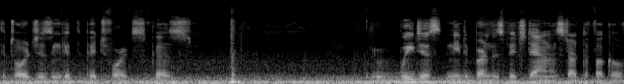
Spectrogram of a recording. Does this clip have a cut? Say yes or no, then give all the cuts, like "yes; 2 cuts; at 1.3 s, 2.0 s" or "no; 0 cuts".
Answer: no; 0 cuts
